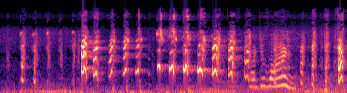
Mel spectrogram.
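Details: Cocker Spaniel chasing birds and squirrels out of a backyard: a rapid run of sharp, yappy barks about four per second, then a wavering whine before one final bark, with faint talking in the background.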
